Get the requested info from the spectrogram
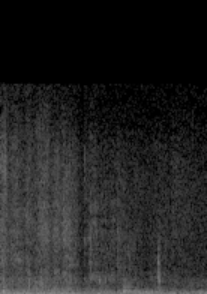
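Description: Near silence: room tone with a few faint rustles and soft clicks.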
